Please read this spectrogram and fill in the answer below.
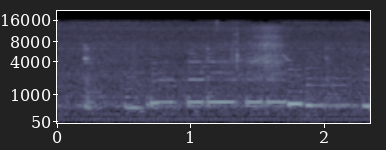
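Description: Faint background music: a slow melody of held single notes stepping between a few pitches.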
